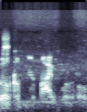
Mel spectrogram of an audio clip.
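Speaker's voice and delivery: breathy, whispered masked vigilante voice. Retelling a line said while shaking hands for a photo: Batman voice. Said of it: "Batman just like".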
